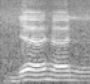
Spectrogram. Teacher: Kemudian jahannama kanat, sama caranya adalah dengan menahan suara ya, suara gunnahnya ditahan atau suara dengungan di nunnya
